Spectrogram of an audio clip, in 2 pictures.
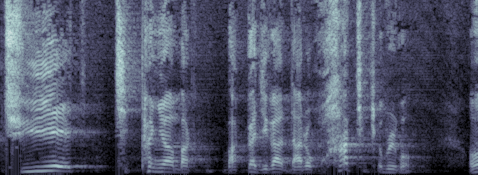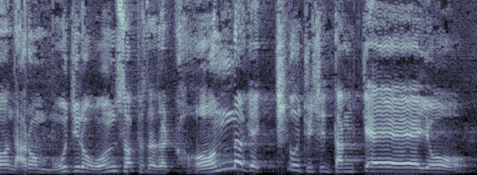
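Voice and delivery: slow, drawn-out Jeolla dialect; Jeolla accent. Shown as a demonstration. Preacher giving the Jeolla version of the psalm, Jeolla accent. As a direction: ham up the psalm in Jeolla dialect, stretching the endings. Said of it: "전라도 버전을 한번 할게요".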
